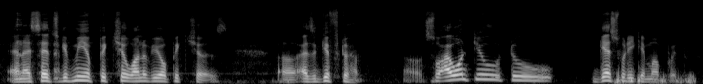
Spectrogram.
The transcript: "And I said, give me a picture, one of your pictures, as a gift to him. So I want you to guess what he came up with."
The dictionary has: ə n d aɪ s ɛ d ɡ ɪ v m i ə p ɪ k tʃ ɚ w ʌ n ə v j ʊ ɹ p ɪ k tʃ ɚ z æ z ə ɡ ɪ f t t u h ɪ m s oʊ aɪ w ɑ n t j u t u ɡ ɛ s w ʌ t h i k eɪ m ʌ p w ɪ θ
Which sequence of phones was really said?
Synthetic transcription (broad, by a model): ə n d aɪ s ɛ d ɡ ɪ v m i ə p ɪ k tʃ ɚ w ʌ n ə v j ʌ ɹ p ɪ k tʃ ɚ z æ z ə ɡ ɪ f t t u h ɪ m s oʊ aɪ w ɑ n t j u t u ɡ ɛ s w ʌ t h i k eɪ m ʌ p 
